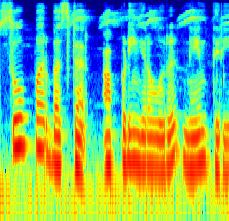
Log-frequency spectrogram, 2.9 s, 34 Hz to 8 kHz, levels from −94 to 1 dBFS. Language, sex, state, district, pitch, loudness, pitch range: Tamil, male, Tamil Nadu, Namakkal, 140 Hz, -16 LUFS, 135-150 Hz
